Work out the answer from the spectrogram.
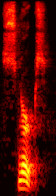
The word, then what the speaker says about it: snRNPs: these proteins here you look at snrnps is pronounced Smurf's that's how we say it and it's my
